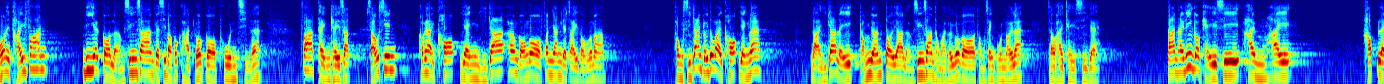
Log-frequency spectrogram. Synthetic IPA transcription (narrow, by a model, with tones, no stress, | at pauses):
ŋɔː˨˧d̪e˨jt̪ʰɐ˨˥jfaː˥n | liː˥jɐ˥t̚kɔː˧lœː˨˩ŋsiː˥nsaː˥ŋkɛː˧siː˥paː˧˩fʊ˥k̚hɐ˨t̚kɔː˨˥kɔː˧pʰuː˧nt͡sʰḭː˨˩lɛː˥ | faː˧t̪ʰɪ˨˩ŋkʰe˨˩jsɐ˨t̚sɐ˨˥wsiː˥n | kʰɵ˨˧ɥhɐ˨jkʰɔː˧k̚jɪ˨ŋjiː˨˩kaː˥hœː˥ŋkɔː˨˥ŋkɔː˨˥kɔː˧fɐ˥njɐ˥nkɛː˧t͡sɐ˧jt̪o˨wkɐ˥maː˧ | t̪ʰʊ˨˩ŋsiː˨˩kaː˧nkʰɵ˨˧ɥt̪o˥whɐ˨jkʰɔː˧k̚jɪ˨ŋlɛː˥ | laː˨˩jiː˨˩kaː˥le˨˧jkɐ˨˥mjœː˨˥ŋt̪ɵ˧ɥaː˧lœː˨˩ŋsiː˥nsaː˥nt̪ʰʊ˨ŋmaː˨˩kʰɵ˨˧ɥkɔː˨˥kɔː˧t̪ʰʊ˨˩ŋsɪ˧ŋpuː˨nlɵ˨˧ɥlɛː˥ | t͡sɐ˨wɦɐ˨jkʰe˨˩jsiː˨˩kɛː˧ | t̪aː˨˧nhɐ˨jliː˥kɔː˧kʰe˨˩jsiː˨hɐ˨jm̩˨˩ɦɐ˨j | hɐ˨p̚lɪ˨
